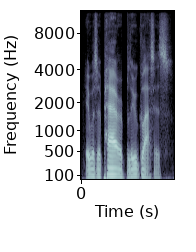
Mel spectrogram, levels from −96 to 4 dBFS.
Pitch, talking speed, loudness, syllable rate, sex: 90 Hz, 225 wpm, -20 LUFS, 4.8 syllables/s, male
